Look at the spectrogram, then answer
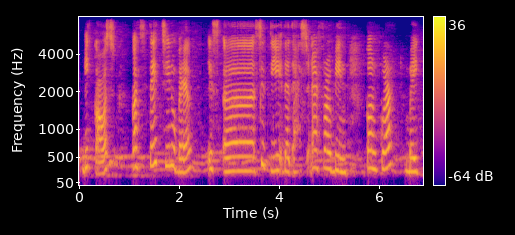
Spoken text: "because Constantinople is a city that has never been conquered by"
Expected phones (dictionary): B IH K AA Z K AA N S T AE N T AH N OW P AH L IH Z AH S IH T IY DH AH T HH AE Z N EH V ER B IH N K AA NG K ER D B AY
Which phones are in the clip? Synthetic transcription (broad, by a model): B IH K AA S K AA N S T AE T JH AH N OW B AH L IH S AH S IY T IY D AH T HH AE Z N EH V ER B IH N K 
